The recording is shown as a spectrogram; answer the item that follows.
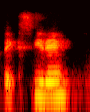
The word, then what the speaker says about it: Dexiré: Sí, muchas veces me confunden con Desiré, con S.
